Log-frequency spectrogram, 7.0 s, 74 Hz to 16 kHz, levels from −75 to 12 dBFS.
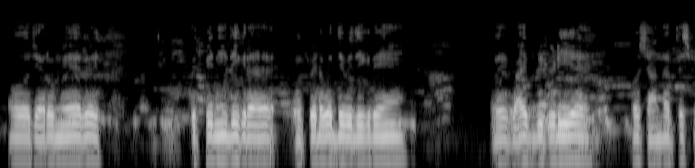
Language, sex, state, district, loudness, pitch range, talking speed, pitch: Rajasthani, male, Rajasthan, Nagaur, -16 LUFS, 100-105 Hz, 180 wpm, 105 Hz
